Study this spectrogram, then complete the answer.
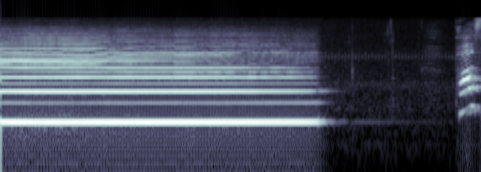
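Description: Clarinet sustaining a single steady note D, one clean held tone lasting about three seconds before cutting off into near silence, played close and alone.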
